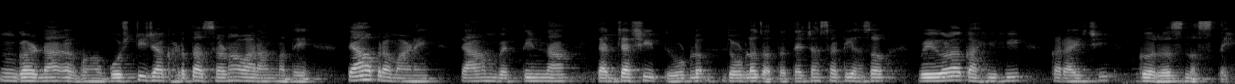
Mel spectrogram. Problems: none marked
